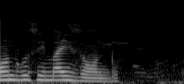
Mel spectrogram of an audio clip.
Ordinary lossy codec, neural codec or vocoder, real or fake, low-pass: none; none; real; 7.2 kHz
